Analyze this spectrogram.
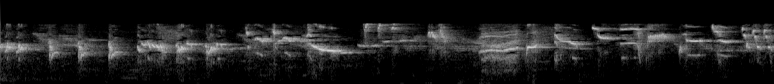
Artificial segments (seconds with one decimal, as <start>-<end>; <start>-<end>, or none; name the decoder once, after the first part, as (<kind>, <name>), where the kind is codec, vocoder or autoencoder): none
